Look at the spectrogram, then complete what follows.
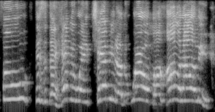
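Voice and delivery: high, loud mock champion boast; imitating Ali boasting. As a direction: announce yourself like the brash champ. Retold Ali boasting on phone.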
